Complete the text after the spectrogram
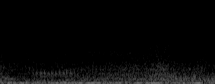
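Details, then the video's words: Lice-infested feral female cat at her intake exam, purring because the cleaning of her foot feels good; steady deep rumbling purr, low and even throughout with no other sounds. "infested feral cat starts purring during intake"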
